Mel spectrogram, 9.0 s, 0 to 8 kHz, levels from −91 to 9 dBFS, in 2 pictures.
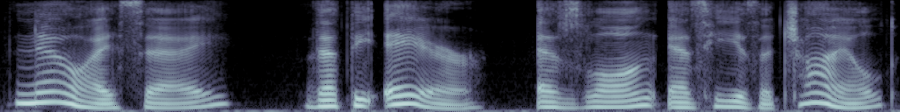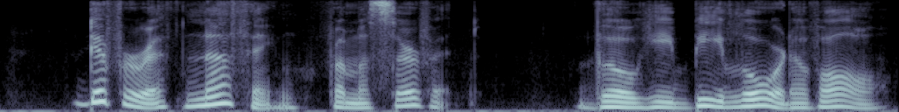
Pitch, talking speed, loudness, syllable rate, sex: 155 Hz, 160 wpm, -17 LUFS, 3.8 syllables/s, female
